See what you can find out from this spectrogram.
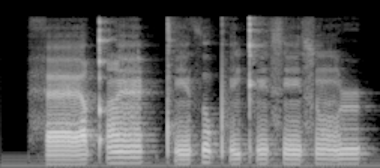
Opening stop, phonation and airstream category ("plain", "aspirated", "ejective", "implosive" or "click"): ejective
